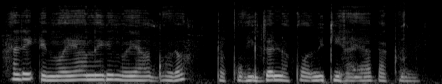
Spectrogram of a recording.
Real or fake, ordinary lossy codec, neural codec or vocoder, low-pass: fake; none; codec, 44.1 kHz, 1.7 kbps, Pupu-Codec; none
